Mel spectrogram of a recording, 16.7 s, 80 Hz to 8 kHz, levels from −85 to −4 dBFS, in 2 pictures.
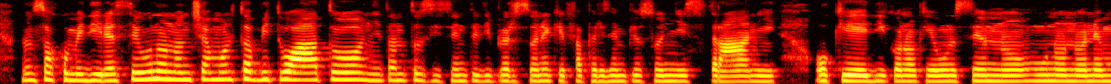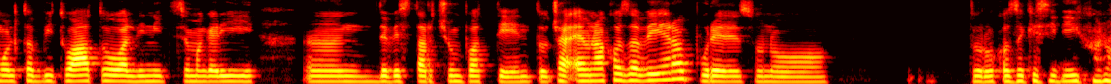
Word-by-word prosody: non 230 0 -4
so 235 +2 -1
come 225 -3 -1
dire, 215 0 +1
se 215 +4 -2
uno 265 +2 +5
non 250 -1 +2
c'è 255 +2 -2
molto 255 +2 0
abituato 250 -1 +4
ogni 245 -3 0
tanto 220 +1 -5
si 205 -2 -8
sente 200 +1 -6
di 200 0 -7
persone 200 0 -3
che 195 0 -6
fa, 195 0 -6
per 195 0 -5
esempio, 195 +1 -4
sogni 195 0 -3
strani 190 0 0 0.3
o 205 - +1
che 200 -1 +3
dicono 195 0 -2
che 190 0 -4
uno 195 0 +1
se 200 +1 -2
no 195 -1 0
uno 205 -1 -1
non 195 0 0
è - - +2
molto 195 0 -1
abituato 200 +1 +4
all'inizio 190 0 -1
magari, 185 0 0 0.3
uhm, 185 -1 -2
deve 190 +1 0
starci 190 0 -2
un 190 - -1
pò 190 - -3
attento; 180 -1 -3
cioè, 195 +2 +2
è 200 - +5
una 205 +1 +3
cosa 215 0 +1
vera 230 +6 +3
oppure 190 -9 +1
sono 175 -1 -5 1.0
solo 185 -1 -1
cose 185 +1 -1
che 205 - -4
si 195 +1 -5
dicono? 195 +1 -2
195 Hz, 195 wpm, -24 LUFS, 190-210 Hz, 1.0 s, uno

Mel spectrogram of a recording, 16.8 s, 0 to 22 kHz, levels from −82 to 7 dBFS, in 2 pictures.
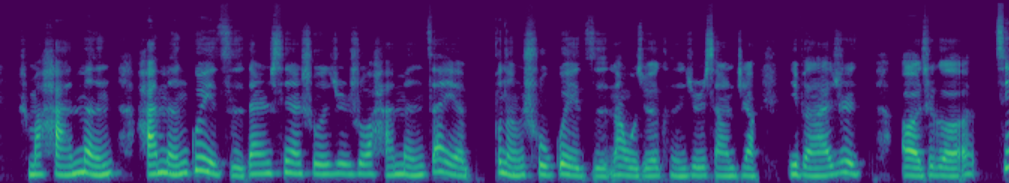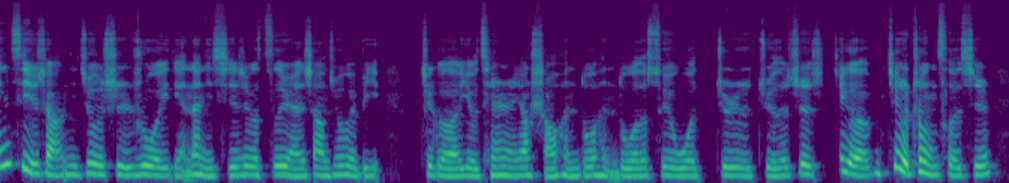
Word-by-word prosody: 什 - - -4
么 205 - +2
“寒 200 -1 +1
门 220 -2 +4 0.2
寒 205 +1 +6
门 220 -1 +3
贵 270 -4 +3
子”， 185 -5 -4
但 215 +4 0
是 225 - -3
现 245 - 0
在 220 - +1
说 215 -1 -2
的 - - -1
就 215 - -3
是 - - -2
说 210 0 -1
“寒 190 -1 -4
门” 195 -2 0
再 260 +5 0
也 185 -5 0 0.2
不 240 - -1
能 180 -6 +2
出 190 +2 -1
“贵 190 -2 +2
子”， 165 0 -5
那 190 - 0
我 170 -2 -1
觉 165 0 -3
得 170 - -1
可 175 +1 -9
能 165 - -1
就 175 +2 -3
是 175 - -1
像 170 -1 -2
这 175 - -7
样， 170 - 0 0.2
你 205 - +2
本 185 -3 0
来 170 +1 +1
就 230 +5 -3
是 220 -3 +1 0.3
呃， 175 -2 +5
这 185 - -4
个 180 +4 +1
经 355 +3 +1
济 330 - +3
上 200 -2 +2
你 195 - -2
就 210 +1 +2
是 190 -2 0
弱 185 0 +2
一 175 - -2
点， 175 0 -4
那 205 - +2
你 170 - 0
其 165 +1 -4
实 - - -2
这 190 - 0
个 185 - +1
资 190 +2 0
源 165 -3 +1
上 170 0 0
就 195 +3 -2
会 185 - +1
比 170 0 -7 0.3
这 190 - -1
个 165 -3 +1
有 165 -1 0
钱 180 +3 -2
人 175 -2 -1
要 180 0 0
少 160 -3 -2
很 170 -2 -2
多 175 +1 -2
很 180 -1 -1
多 165 0 -1
的， 170 - -2
所 180 +2 -5
以 - - -2
我 165 0 -1 0.2
就 185 - -3
是 175 -1 -2
觉 170 0 -5
得 170 +1 -2
这 195 +2 +1
是 190 +1 -11
这 275 - -3
个 185 -7 +4
这 - - +3
个 - - +8
政 220 -3 +3
策 185 -2 -2
其 175 +3 0
实， 200 - -2
185 Hz, 340 characters per minute, -24 LUFS, 170-205 Hz, 0.3 s, 个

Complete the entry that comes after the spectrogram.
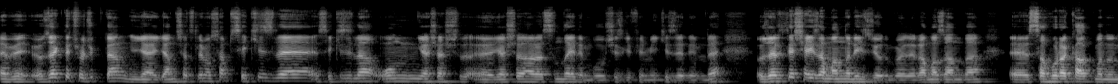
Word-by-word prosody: Tabii. - - 0
Özellikle - - +2
çocukken, 150 -2 -1
ya 115 -1 +4
yanlış 115 +3 0
hatırlamıyorsam 150 +3 -6
8'le 155 0 +2
8 135 +2 -5
ile 145 0 -1
10 140 0 -5
yaş 125 -1 +1
yaş 125 0 -2
eee, 120 - -10 0.3
yaşları 115 +2 0
arasındaydım 120 -3 0
bu 100 0 -11
çizgi 105 +1 -7
filmi 105 0 -9
ilk 105 - -12
izlediğimde. 100 -1 -6 0.3
Özellikle 145 +4 +5
şey 160 -2 +6
zamanları 130 -3 +2
izliyordum, 100 -5 -3
böyle, 100 0 -3
Ramazan'da, 115 0 -1 0.2
eee, 110 0 0
sahura 130 +3 +4
kalkmadan 120 -3 0
125 Hz, 155 wpm, -25 LUFS, 110-140 Hz, 0.3 s, şey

